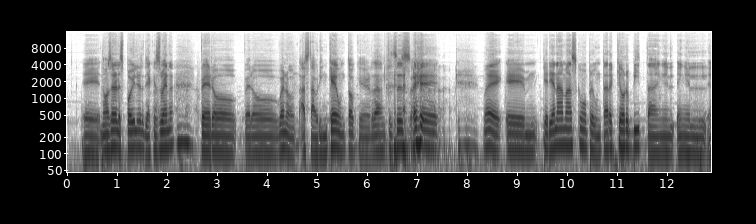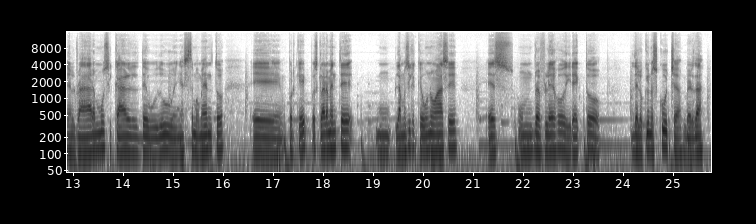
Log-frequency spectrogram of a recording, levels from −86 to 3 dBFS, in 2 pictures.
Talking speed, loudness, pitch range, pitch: 140 wpm, -18 LUFS, 105-125 Hz, 110 Hz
